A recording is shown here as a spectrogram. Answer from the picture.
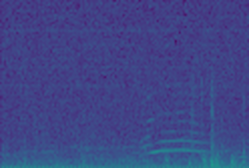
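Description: Steady hum and hiss from the recording of the boxing hall. About one and a half seconds in, one high-pitched shout from a spectator sets in and falls slightly in pitch.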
